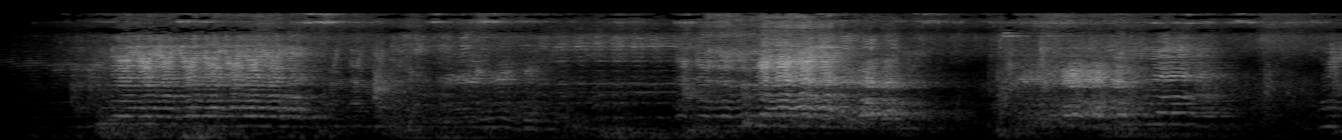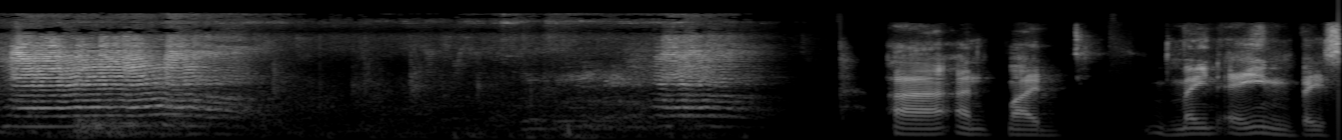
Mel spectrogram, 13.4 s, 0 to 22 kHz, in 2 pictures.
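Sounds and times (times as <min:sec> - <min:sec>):
farm goat bleating: 0:00.1 - 0:08.1, 0:09.3 - 0:10.7
speech: 0:11.6 - 0:13.4.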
